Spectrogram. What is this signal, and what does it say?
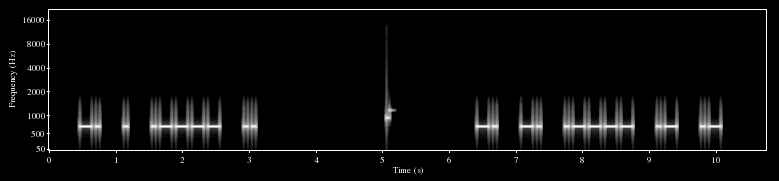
Morse code, heard as a keyed tone, about 20 wpm, spaced as for 14 wpm, 700 Hz. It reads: NE1I NN1AA
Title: 042 Lesson 8g - Number 1 - Call Signs 20wpm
